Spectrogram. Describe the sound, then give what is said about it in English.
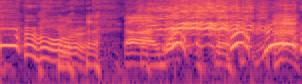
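A person's voice mimics a horse whinny: a wavering, quavering neigh in two bursts, the second louder and more strained after a brief pause, fairly loud with no other sounds. “you gave us one of the best horse noises”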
